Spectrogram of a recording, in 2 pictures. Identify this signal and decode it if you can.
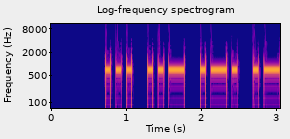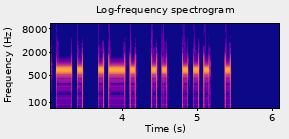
Morse code, heard as a keyed tone, about 17 wpm, 700 Hz. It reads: SURPRISE
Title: Top 1751-2000 Words 17wpm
